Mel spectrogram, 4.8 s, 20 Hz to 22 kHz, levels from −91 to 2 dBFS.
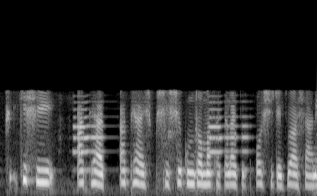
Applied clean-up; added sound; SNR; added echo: neural mask model RNNoise.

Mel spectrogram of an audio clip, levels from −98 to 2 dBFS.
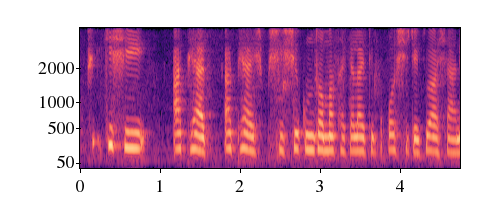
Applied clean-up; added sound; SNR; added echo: none; none; none; none.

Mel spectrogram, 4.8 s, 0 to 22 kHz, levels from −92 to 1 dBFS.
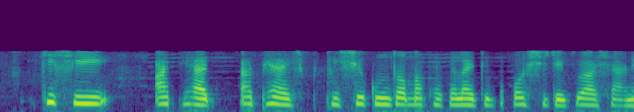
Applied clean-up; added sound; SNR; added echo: neural separator model SepFormer WHAM!.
